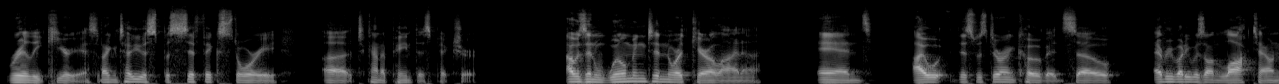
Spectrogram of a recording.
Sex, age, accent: male, 20-39, American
